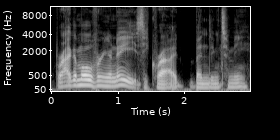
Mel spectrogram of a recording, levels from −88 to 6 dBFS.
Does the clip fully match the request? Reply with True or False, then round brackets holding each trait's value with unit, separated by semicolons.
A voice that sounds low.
True (125 Hz)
